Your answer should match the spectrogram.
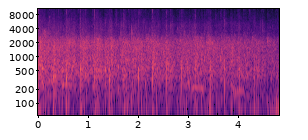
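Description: Steady, dense applause from a convocation audience welcoming a judge and a professor onto a panel, sustained clapping filling the hall for several seconds with no talk over it.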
